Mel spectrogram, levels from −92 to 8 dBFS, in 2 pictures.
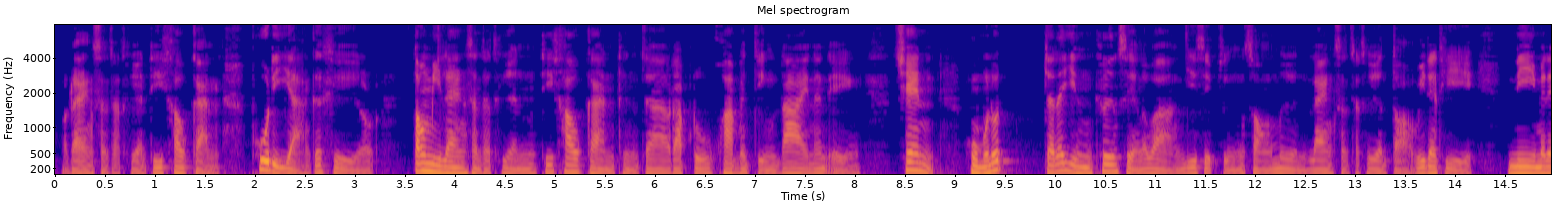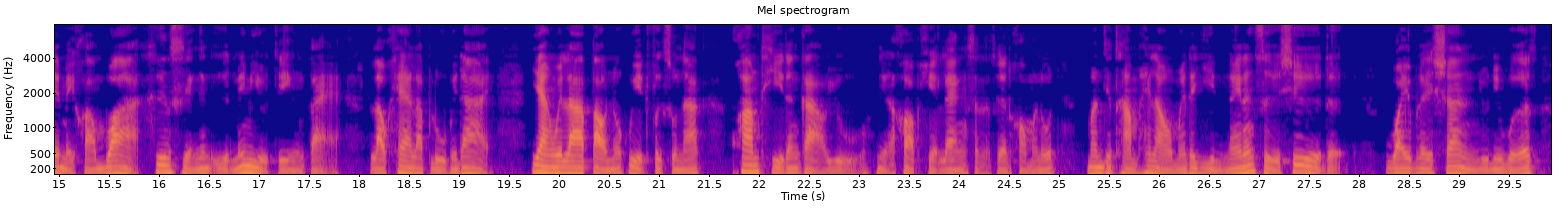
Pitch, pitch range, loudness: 100 Hz, 90-115 Hz, -29 LUFS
